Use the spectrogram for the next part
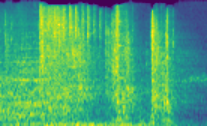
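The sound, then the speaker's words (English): One of a pair of double doors in a corridor is pushed shut with a few loud knocks and thuds over a continuous rumbling background, the last impact followed by the noise fading slightly. “She reaches it and closes it.”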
